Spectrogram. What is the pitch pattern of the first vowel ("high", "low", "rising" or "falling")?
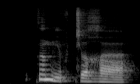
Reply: high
